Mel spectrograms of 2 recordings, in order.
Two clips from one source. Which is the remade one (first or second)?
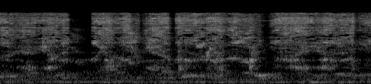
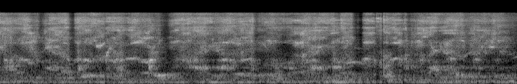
second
